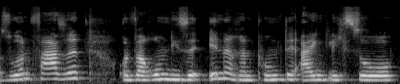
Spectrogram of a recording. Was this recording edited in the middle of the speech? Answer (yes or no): no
